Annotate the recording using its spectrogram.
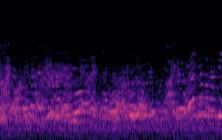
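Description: Several voices talking over one another, from the soundtrack of a film of a village crowd played back over loudspeakers.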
